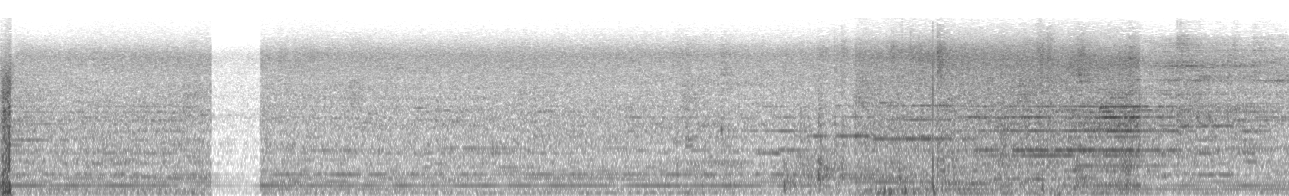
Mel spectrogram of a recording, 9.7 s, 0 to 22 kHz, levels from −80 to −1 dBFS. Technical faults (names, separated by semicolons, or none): sudden gain jump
